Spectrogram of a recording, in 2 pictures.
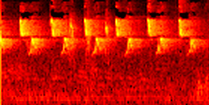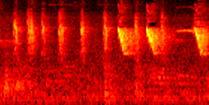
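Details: Prenjak lumut prinia song played to coax caged birds that have stopped singing. Rapid two-note phrases, a high note falling onto a slightly lower sliding one, repeat steadily, then break into looser chirps before the pattern resumes.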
